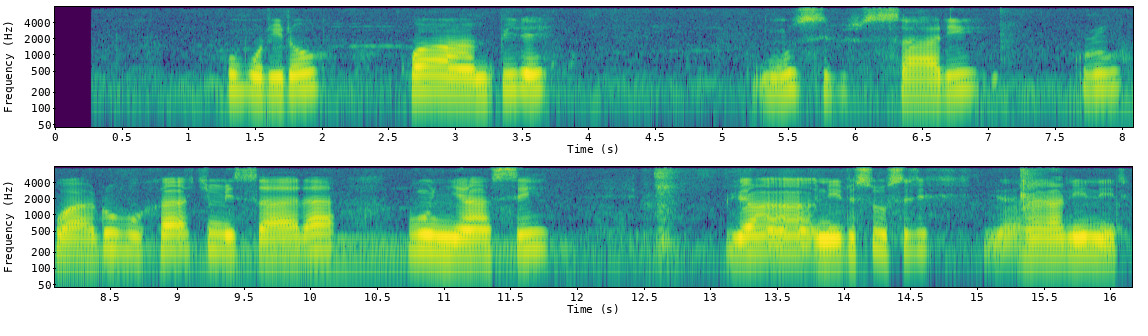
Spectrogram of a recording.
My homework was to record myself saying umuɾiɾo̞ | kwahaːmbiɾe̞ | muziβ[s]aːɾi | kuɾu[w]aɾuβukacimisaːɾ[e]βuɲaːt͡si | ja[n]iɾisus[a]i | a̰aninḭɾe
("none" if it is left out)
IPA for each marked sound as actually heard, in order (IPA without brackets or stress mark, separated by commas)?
s, w, a, n, i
